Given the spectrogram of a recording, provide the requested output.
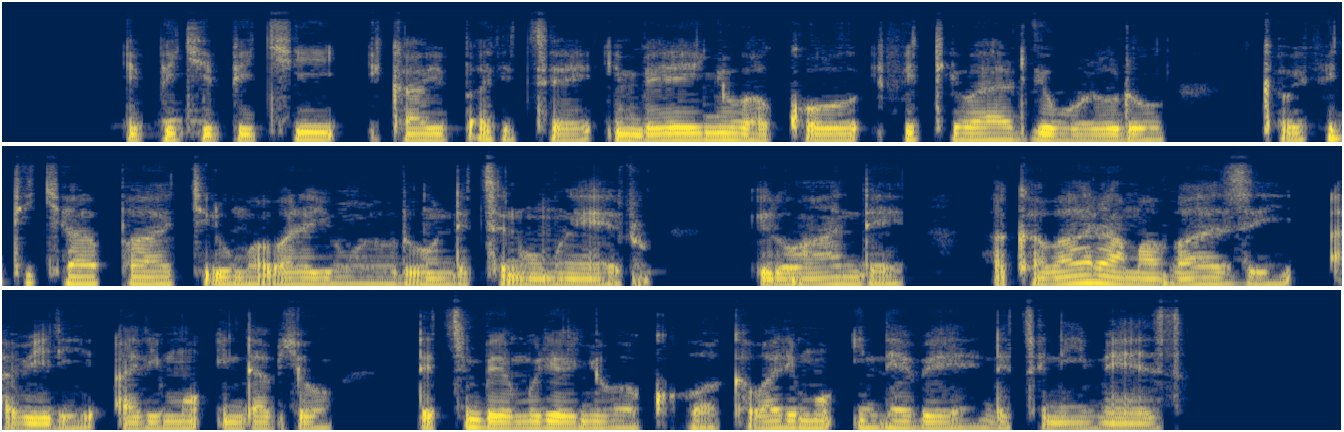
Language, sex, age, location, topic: Kinyarwanda, male, 25-35, Kigali, finance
